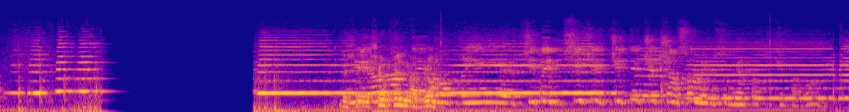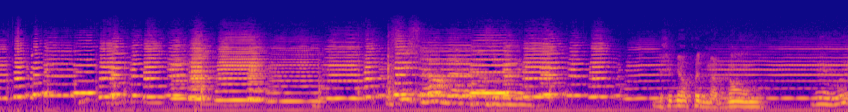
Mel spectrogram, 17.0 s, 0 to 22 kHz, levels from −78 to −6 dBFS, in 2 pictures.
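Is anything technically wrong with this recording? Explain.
Yes, there are two kinds of fault.

A call audio freeze runs from 1.03 to 2.56 s, likely from delayed packets draining the jitter buffer. A fading continuation is followed by about 1.3 s of flat, empty waveform, adding a 1.5 s gap.

A jitter buffer speed-up, from pitch periods being removed to shrink the buffer, runs from 8.27 to 9.97 s at 182% speed with about 1.5 s cut, sounding rushed, and at 11.15–12.79 s and 14.37–15.28 s at 103–104%. On a spectrogram, pitch lines stay level while events crowd together.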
